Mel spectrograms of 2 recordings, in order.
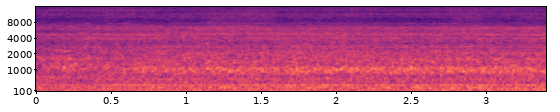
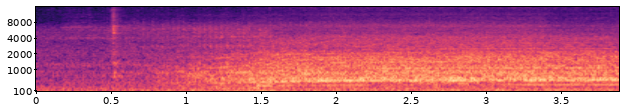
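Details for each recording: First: Maruti Suzuki WagonR after fix, engine idling with radiator fan running: steady whoosh of air with no wobble, rubbing or flapping; noise and vibration had been caused by a plastic sheet being sucked toward the fan, now removed. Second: Maruti Suzuki WagonR, engine running with AC switched on: noise swells as the radiator fan kicks in, then steady droning whir with vibration felt inside the car; car also sometimes overheats. Noisy, vibrating radiator fan.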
